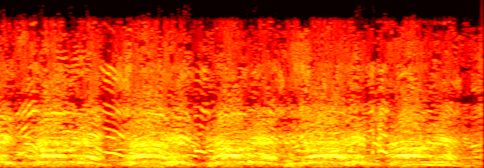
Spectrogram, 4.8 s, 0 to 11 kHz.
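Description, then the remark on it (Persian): A large crowd gathered in front of a house in Piranshahr, Iran, over the killing of a 16-year-old chants the slogan "the martyr does not die" in unison, loud and continuous, the rhythmic phrase repeating about four times in swelling waves of many voices. “حالا کاروان او راهی شده و مردم هستند که فریاد میزنند شهید نمیمیرد.”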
